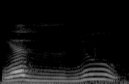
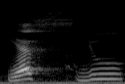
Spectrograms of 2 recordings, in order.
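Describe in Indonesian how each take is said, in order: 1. Konsonan tengahnya bergetar seperti z. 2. Konsonan tengahnya adalah s yang mendesis, tak bersuara.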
